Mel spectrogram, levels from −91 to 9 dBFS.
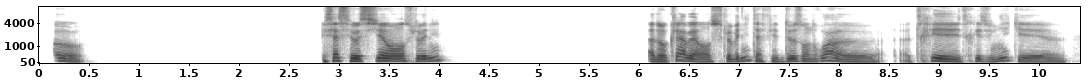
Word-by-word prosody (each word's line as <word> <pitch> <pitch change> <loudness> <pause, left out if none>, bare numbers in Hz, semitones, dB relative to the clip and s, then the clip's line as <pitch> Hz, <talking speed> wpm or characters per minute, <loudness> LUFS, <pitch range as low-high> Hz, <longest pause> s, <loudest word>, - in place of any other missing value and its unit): Oh! 115 -10 -1 2.4
Et - - -3
ça, 175 - +4
c'est 165 -2 +3
aussi 145 +3 +5
en 145 -2 +5
Slovénie? 145 +7 -1 2.0
Ah 120 - +1
donc 115 0 +2
là, 190 -5 +3
beh 150 - +5
en 110 -1 0
Slovénie, 135 +9 -1
tu - - -3
as - - -3
fait 115 0 -7
2 140 +6 0
endroits, 135 +4 -1
heu, 105 -3 -3 0.4
très 135 +1 +2
très 135 +1 -7
uniques 160 +8 -5
et 110 -2 -1
heu 100 0 -8
135 Hz, 140 wpm, -24 LUFS, 115-155 Hz, 2.4 s, aussi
